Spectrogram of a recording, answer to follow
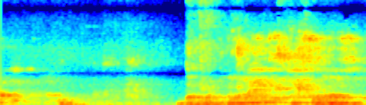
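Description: A man speaking through a video-call connection, in short phrases with a quieter pause in the middle.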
